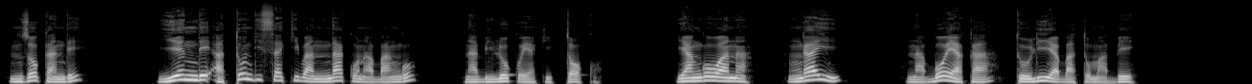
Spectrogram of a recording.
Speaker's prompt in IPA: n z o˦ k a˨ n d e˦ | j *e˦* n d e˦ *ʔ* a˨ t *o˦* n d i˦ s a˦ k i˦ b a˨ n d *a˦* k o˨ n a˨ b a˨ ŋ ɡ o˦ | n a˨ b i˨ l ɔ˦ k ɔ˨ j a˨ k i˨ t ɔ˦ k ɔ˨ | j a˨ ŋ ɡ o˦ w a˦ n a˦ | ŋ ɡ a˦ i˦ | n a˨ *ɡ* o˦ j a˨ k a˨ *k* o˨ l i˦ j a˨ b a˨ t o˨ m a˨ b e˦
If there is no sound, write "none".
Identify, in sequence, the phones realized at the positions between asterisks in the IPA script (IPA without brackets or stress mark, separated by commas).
e˦, ʔ, o˦, a˦, b, t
